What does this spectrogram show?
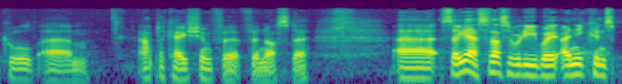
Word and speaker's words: Nostr: and now we're able to build that on noar which is perfect by the way I pronounced it noar because uh there is a video somewhere out there the first video ever um on nosta where me f jaff um JB and a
